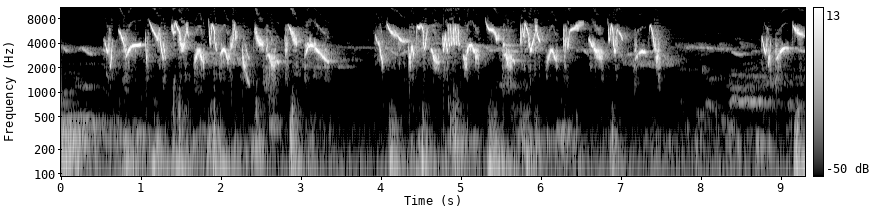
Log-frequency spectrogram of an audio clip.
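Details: Black-throated canary, called jabrig, singing: rapid bursts of high, varied chirps and sweeping whistled notes, each phrase lasting two to three seconds and separated by brief pauses, with a thin sustained tone between phrases.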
